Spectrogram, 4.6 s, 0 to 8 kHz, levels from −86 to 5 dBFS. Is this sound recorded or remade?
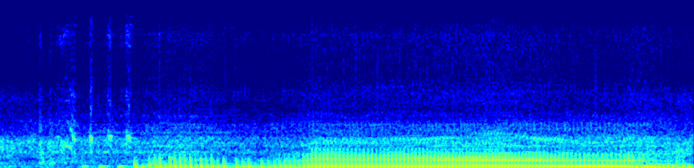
recorded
